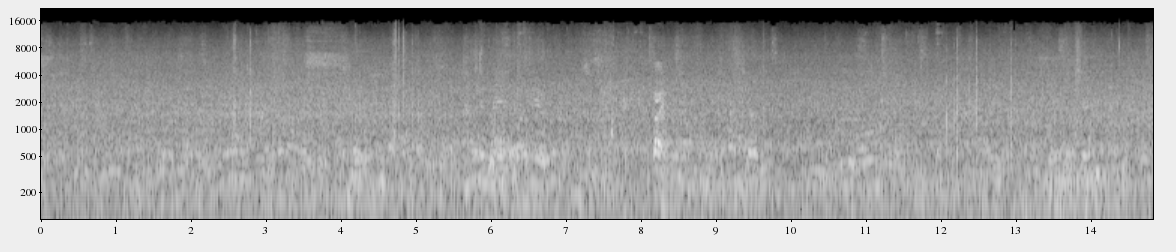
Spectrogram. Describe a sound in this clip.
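A crowd of people murmurs softly in the background.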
